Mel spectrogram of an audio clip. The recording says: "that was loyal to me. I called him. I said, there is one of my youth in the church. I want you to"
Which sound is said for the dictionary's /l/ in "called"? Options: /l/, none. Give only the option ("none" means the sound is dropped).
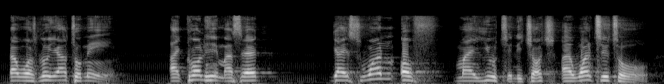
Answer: /l/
